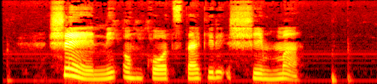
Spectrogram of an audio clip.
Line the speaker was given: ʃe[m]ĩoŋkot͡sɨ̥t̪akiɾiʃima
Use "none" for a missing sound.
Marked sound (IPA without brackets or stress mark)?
n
